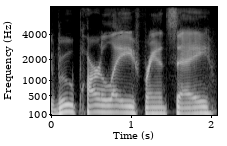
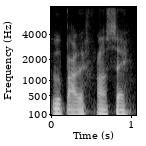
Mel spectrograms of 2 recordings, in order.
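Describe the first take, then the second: First: It is said with an English accent. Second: It is said with a French accent.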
